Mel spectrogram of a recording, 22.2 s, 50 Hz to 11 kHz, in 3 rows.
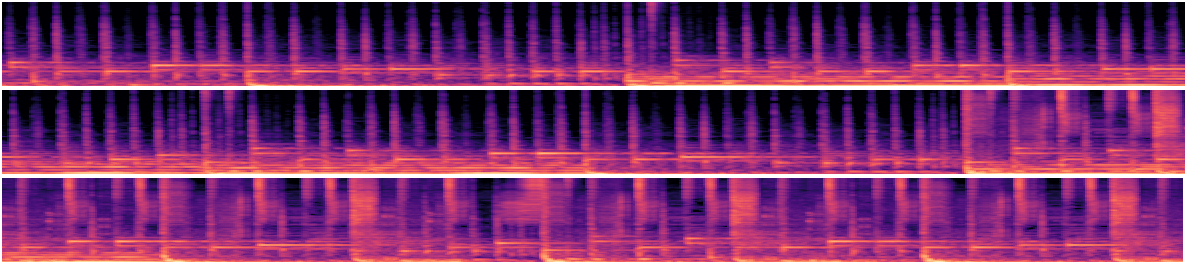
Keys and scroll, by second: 1.6 ctrl+t.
